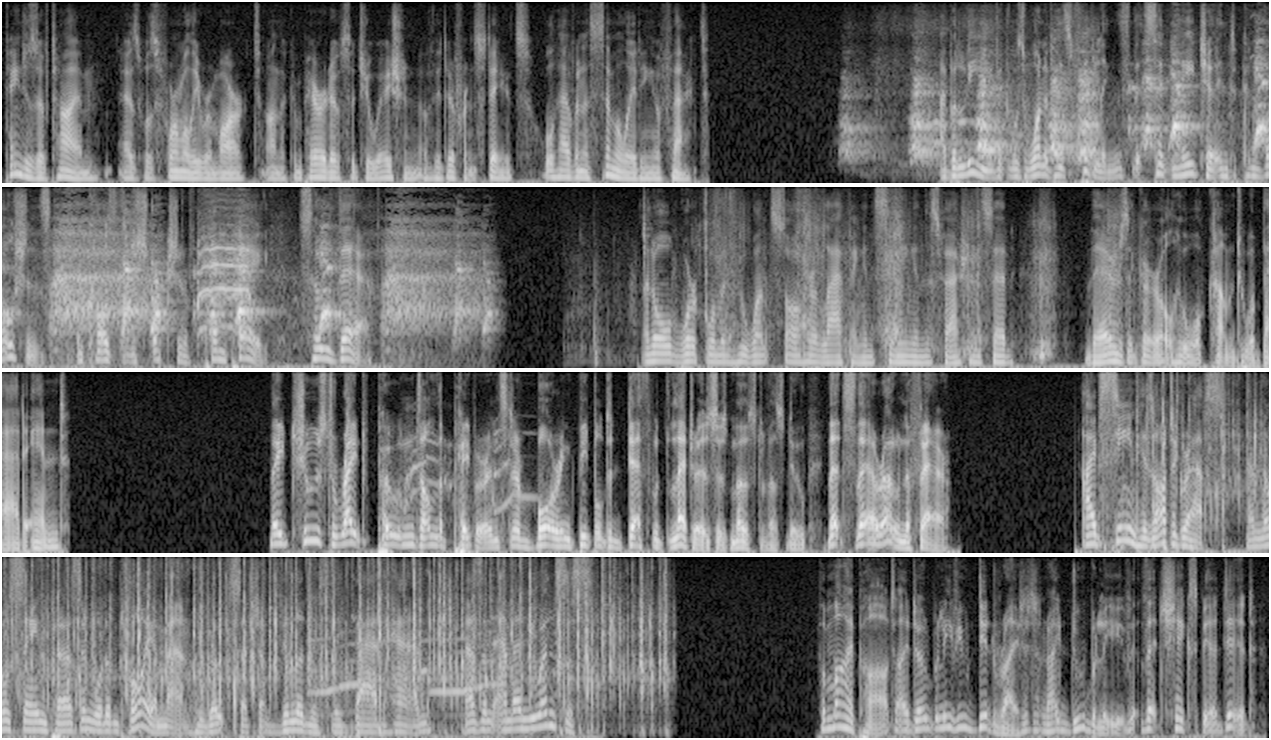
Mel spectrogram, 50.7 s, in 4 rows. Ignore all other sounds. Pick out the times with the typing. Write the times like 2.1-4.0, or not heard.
36.2-44.8.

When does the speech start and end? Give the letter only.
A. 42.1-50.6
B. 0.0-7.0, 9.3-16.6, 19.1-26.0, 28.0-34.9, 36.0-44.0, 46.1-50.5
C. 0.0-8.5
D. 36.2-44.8
B.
